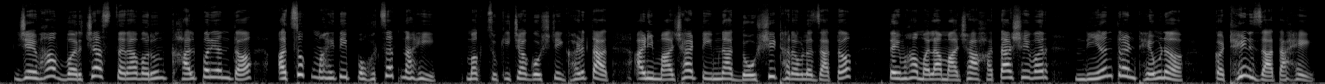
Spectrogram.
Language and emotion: Marathi, angry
